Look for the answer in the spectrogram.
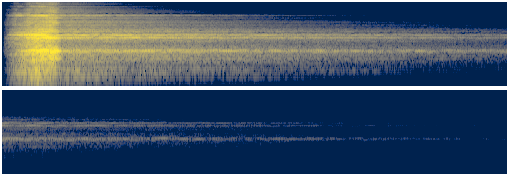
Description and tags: Creepy HiFreq Woosh
hi frequency metallic woosh \ swish
creepy, effect, fly-by, freaky, fx, metall, sfx, swing, swish, whoosh, woosh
